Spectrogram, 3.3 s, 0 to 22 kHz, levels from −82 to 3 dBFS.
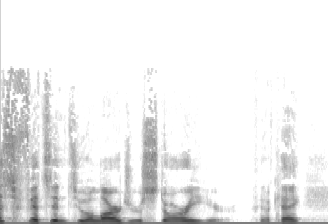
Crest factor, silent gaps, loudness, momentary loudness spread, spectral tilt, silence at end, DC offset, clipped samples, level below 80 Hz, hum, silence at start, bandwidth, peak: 18 dB; none; -26 LUFS; 15 LU; -5 dB/octave; 0.3 s; 2%; under 0.1%; -68 dBFS; none; 0 s; 15.5 kHz; -8 dBFS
